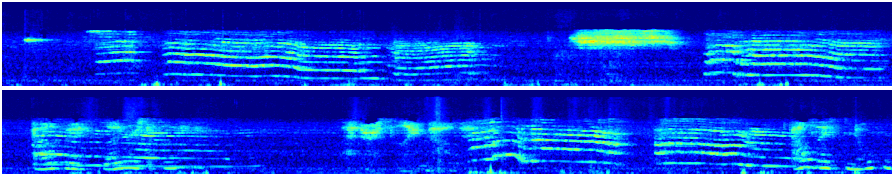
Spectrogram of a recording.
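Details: A Siberian Husky watching other huskies on TV gives drawn-out, wavering howls and yodel-like moans, rising then sliding down in pitch.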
